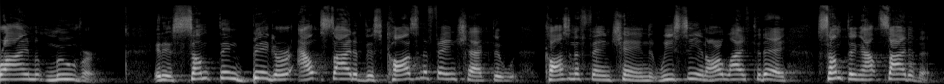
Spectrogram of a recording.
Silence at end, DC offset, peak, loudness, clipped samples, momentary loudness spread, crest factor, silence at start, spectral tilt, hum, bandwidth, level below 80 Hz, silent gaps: 0.15 s; under 0.1%; -8 dBFS; -26 LUFS; under 0.1%; 7 LU; 18 dB; 0 s; -4.5 dB/octave; none; 17 kHz; -74 dBFS; none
